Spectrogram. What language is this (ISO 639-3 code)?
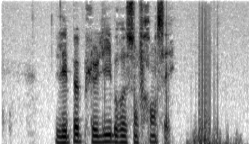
fra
